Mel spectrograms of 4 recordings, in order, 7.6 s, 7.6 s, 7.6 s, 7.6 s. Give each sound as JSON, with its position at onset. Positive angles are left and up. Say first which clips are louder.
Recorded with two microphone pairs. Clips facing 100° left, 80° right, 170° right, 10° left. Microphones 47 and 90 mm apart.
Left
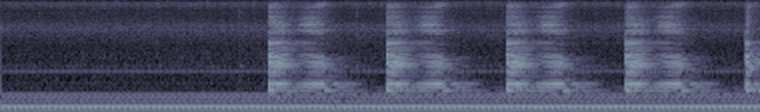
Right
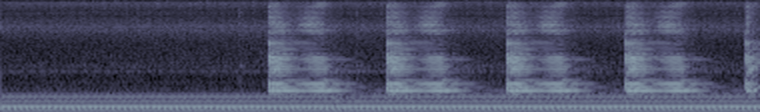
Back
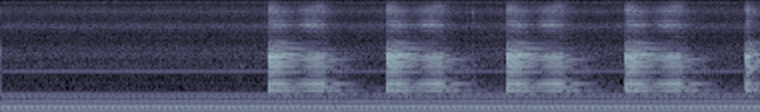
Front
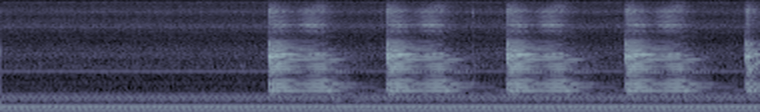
{"t": 0.0, "sound": "an engine running", "louder": "even, back 3 dB", "azimuth_deg": 75, "distance_m": 1.0}
{"t": 2.7, "sound": "an alarm", "louder": "right 1 dB, back 2 dB", "azimuth_deg": 180, "distance_m": 0.7}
